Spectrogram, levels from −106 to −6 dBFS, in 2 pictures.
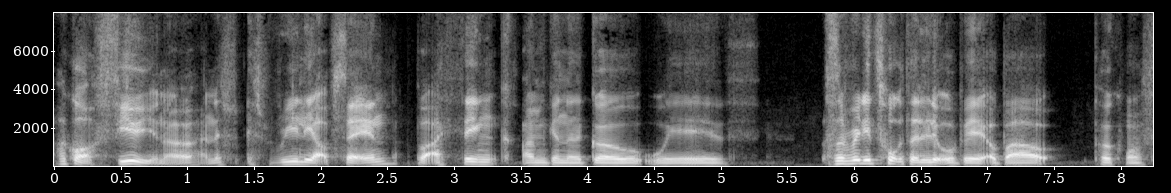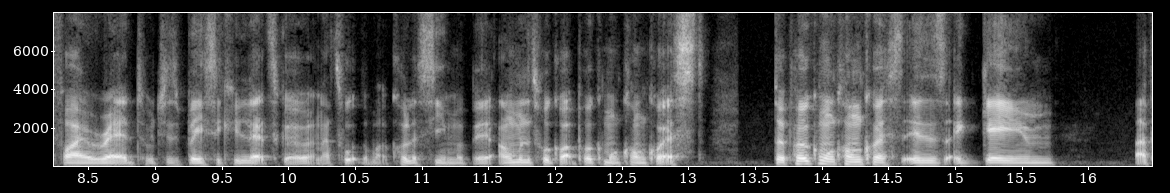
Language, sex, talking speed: English, male, 205 wpm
